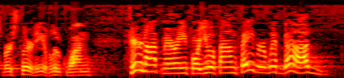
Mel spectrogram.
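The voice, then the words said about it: Little high child's voice. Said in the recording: “pipe in a little high voice”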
